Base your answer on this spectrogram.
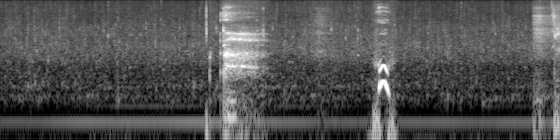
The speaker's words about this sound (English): I'm about to take a sip of a bottle full of covalent bonds. That is water.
